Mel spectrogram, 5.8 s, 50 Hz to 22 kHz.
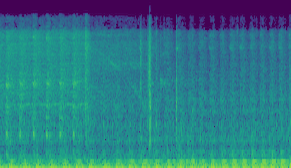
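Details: Honda Civic B20, day two after block weld repair of broken VTEC fitting hole: starter turns engine in steady low chug, never catches; crank no start, owner suspects alarm system, earlier suspected no fuel.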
